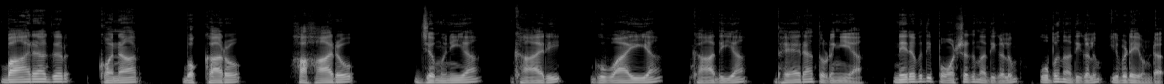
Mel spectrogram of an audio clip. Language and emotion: Malayalam, neutral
